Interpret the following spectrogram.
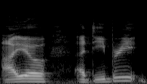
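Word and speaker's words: Ayo Edebiri: Ayo, I'm going to mispronounce her name. Ayo Adibiri, yeah.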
